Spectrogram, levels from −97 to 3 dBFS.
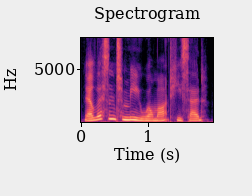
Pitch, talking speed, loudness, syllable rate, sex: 235 Hz, 210 wpm, -13 LUFS, 4.9 syllables/s, female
